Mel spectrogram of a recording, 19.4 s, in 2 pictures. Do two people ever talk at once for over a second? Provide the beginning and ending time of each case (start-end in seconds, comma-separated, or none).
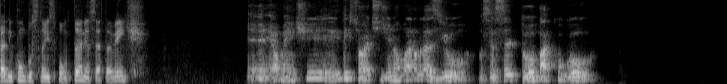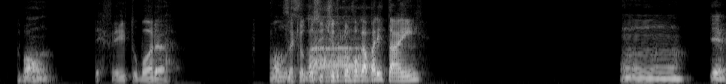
13.4-14.9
